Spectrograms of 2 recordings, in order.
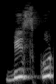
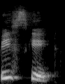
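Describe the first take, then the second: First: The second syllable sounds like 'kut'. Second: The second syllable sounds like 'kit'. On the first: The speaker calls it wrong. "बिस्कुट नहीं बोलेंगे" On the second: The speaker calls it right. "हम बोलेंगे बिस्किट"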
